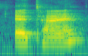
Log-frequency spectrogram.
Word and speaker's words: éteint: So that's how you pronounce it, is éteint, éteint. So you don't pronounce some of the letters.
